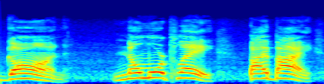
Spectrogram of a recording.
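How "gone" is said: Gone said alone, loud and falling; stress on gone. Real, not acted. Telling his audience the game is over, hitting Gone. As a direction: land hard on the word Gone. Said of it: "No, hear the word".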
